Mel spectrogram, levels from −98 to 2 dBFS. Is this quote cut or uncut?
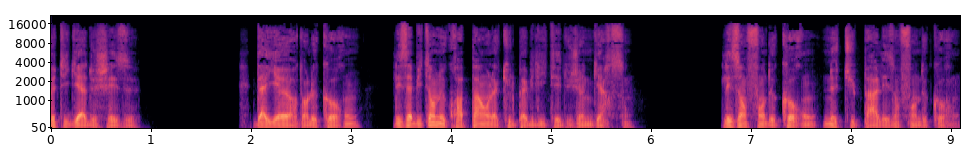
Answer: uncut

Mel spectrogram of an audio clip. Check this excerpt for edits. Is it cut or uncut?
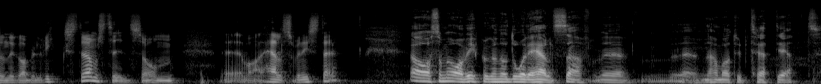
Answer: uncut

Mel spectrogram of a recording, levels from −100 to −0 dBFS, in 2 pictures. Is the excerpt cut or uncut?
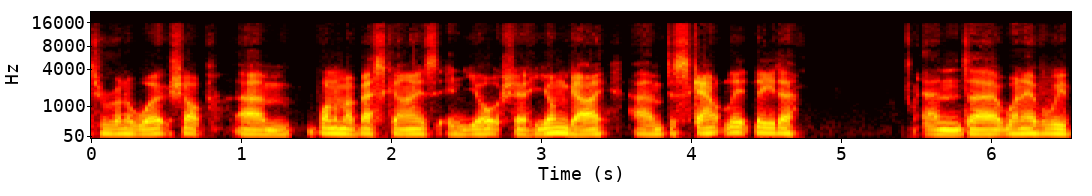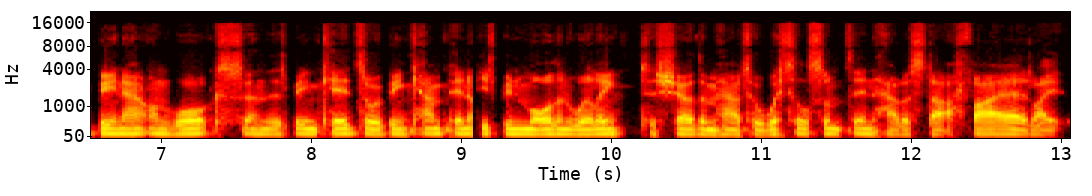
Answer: cut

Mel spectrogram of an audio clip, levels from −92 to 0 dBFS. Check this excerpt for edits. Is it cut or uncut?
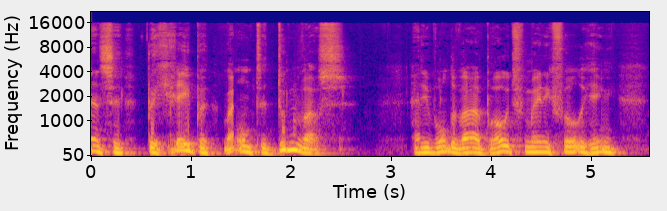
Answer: cut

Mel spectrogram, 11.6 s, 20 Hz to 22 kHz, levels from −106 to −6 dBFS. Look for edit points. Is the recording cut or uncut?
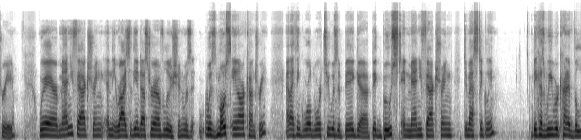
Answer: cut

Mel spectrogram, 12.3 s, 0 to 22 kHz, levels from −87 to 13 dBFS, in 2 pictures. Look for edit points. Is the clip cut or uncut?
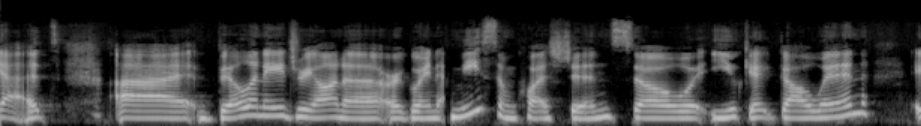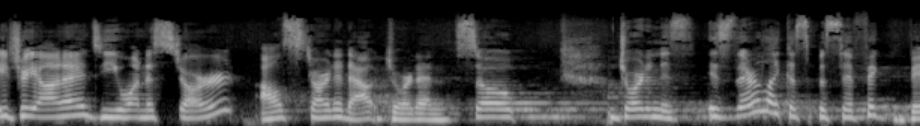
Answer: cut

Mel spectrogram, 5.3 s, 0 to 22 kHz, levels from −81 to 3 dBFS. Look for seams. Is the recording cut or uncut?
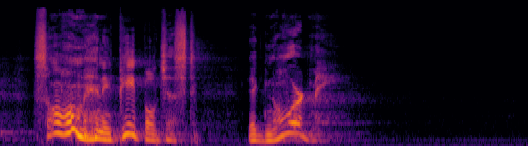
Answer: uncut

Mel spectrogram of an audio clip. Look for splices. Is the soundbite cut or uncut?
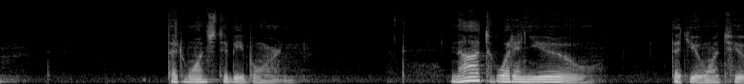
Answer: uncut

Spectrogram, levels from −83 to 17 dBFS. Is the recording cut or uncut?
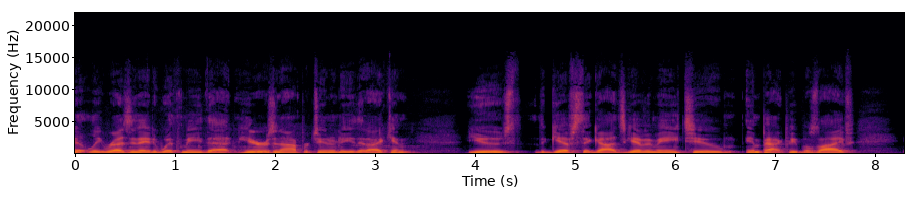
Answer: uncut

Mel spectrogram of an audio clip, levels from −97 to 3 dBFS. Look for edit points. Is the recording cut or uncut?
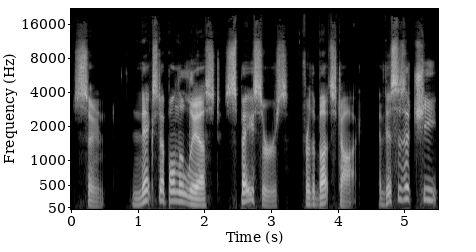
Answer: cut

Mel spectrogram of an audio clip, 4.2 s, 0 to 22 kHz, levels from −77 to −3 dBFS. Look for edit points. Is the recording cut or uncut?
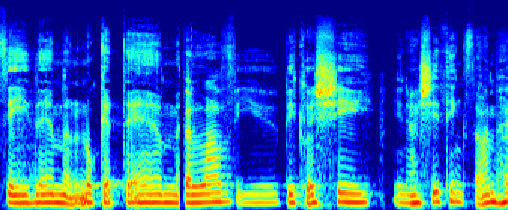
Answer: cut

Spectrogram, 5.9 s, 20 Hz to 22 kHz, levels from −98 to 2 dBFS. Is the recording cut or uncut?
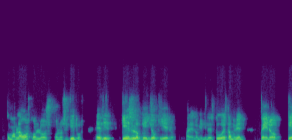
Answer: uncut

